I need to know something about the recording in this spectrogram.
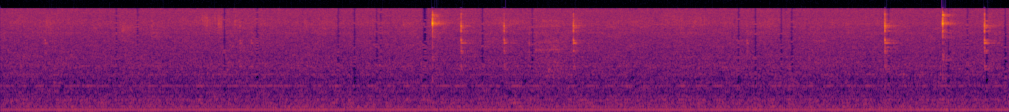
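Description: Steady low electrical hum of room tone, with a few faint small clicks from hand-wrapping a wire-cored Foxy Brush onto a hook held in a fly-tying vise. The clicks come in two small clusters, about four to six seconds in and again near the end.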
